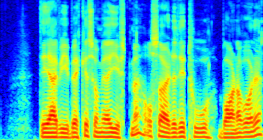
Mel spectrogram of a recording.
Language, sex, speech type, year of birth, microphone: Norwegian, male, spontaneous, 1952, Sennheiser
